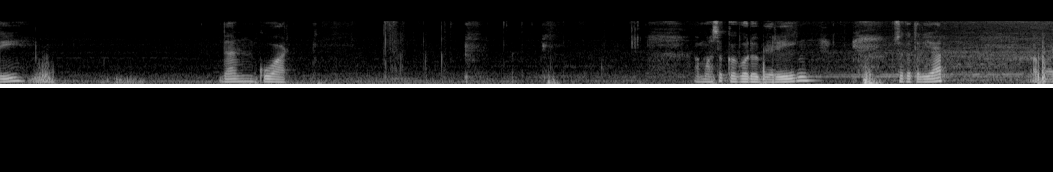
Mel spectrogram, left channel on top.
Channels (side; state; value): right; silent; 56 dB below the other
